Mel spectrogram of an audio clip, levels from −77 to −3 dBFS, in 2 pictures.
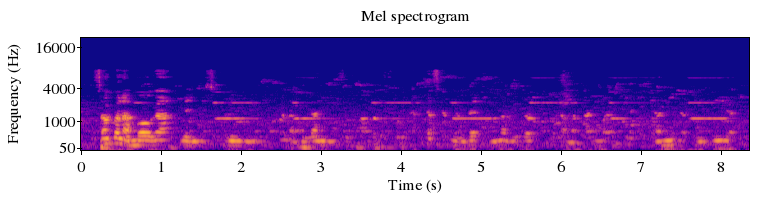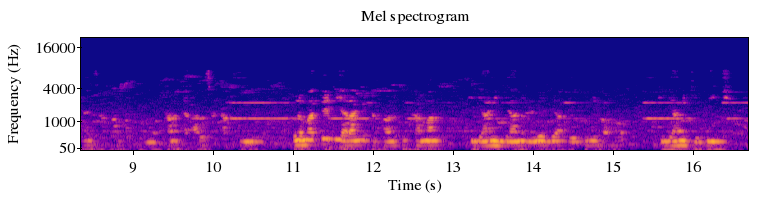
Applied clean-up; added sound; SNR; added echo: classical method WPE with log-MMSE.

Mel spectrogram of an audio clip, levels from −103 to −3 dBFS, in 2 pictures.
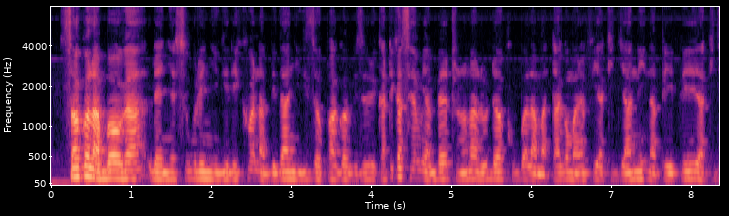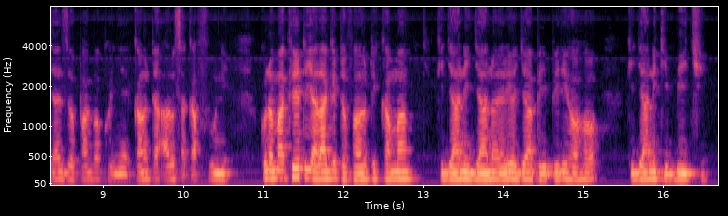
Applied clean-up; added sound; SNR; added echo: none; none; none; none.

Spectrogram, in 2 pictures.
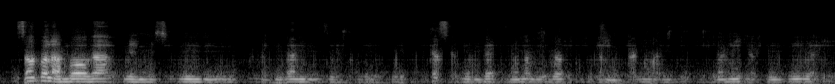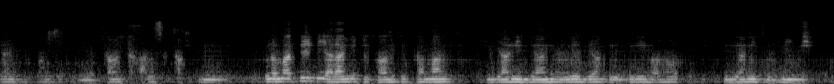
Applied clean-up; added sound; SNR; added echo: neural separator model SepFormer DNS4.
